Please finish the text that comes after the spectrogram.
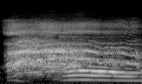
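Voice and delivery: loud, high shocked yell; real shocked holler; shocked shout. Real, not acted. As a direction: cry out at the burn. Reacting to savage comeback.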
